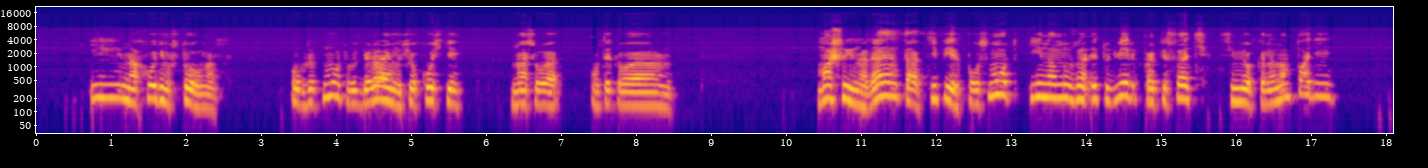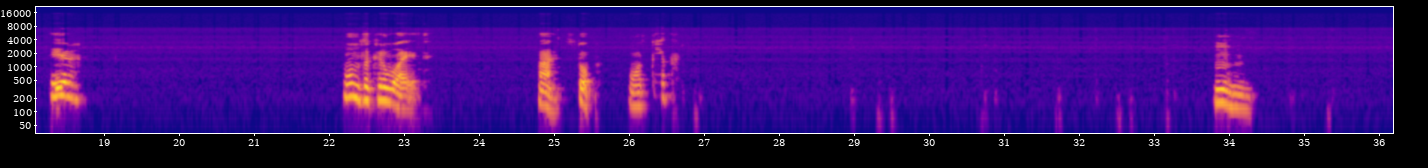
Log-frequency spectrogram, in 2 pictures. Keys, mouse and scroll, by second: 0.7-3.6 drag, 10.1-11.4 drag, 23.3-25.1 middle drag, 27.1-29.0 middle drag, 31.9 middle click, 34.1-36.1 middle drag.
